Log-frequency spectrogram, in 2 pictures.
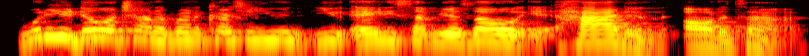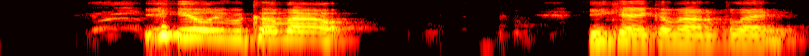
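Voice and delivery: high, fast, laughing mockery; mocking. Real, not acted. Mocking Biden's age to the cohost, high and laughing. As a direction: tease him with a laugh. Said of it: "mocking Biden".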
